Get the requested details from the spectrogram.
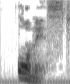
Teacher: We don't pronounce the H.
